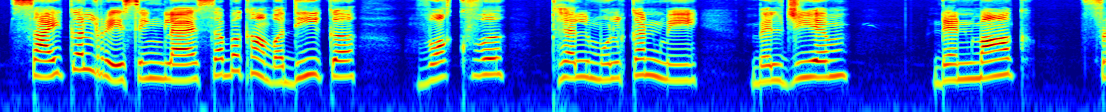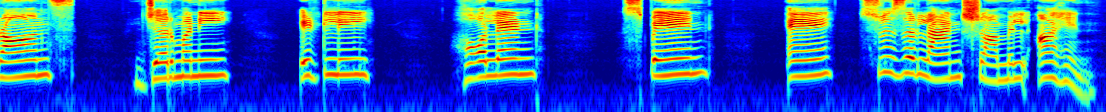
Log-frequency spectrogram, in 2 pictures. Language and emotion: Sindhi, neutral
